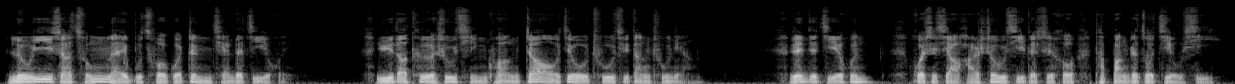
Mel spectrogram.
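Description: A man reading a novel aloud in a calm, measured way. His voice sits very low and has a husky grain. The recording is dry and close, with no room sound. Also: no room sound. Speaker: audiobook narrator. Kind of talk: literary novel narration.

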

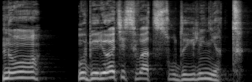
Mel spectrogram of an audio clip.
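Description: A woman reading aloud, voicing a spiteful, domineering male dwarf who mocks and shouts at his wife. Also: medium pitch, moderate pace, lightly acted. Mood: sneering. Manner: sneering, bullying, shouting.

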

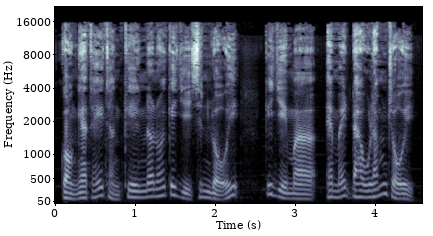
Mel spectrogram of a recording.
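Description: A man voicing a worried, guilt-ridden middle-aged mother, speaking low and hushed. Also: expressive, fairly quick, no echo, close to an everyday voice. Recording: dry close voice, faint music.

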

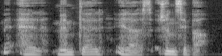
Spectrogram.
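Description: A man's voice: mid-range voice, moderate pace, dark tone, slightly rough. A man voicing an anxious young man in love. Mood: earnest.

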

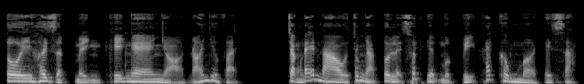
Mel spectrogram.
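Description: A male storyteller narrates a first-person romance with an animated, bright delivery. His voice is husky and swings freely in pitch. It is recorded dry and close, with no room sound. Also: brisk, no echo. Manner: lively, stammering in dialogue.

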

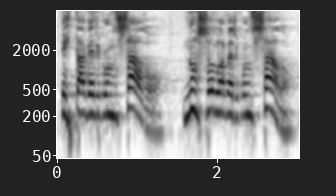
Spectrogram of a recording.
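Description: A man's voice: high-pitched, very animated, normal speed, vocal fry, a bit bright. An older man with a Chilean accent preaching a sermon, telling folksy stories and acting out the voices in them. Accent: Chilean Spanish. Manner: folksy storytelling, acts out voices. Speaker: lay preacher.

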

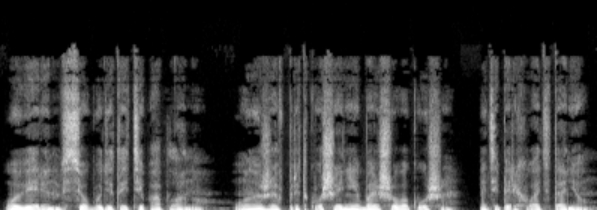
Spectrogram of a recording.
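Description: A woman voicing a wealthy, confident man speaking softly and slowly to his lover, in an audiobook reading. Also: low-pitched, level tone, creaky, slightly rough, no echo, clean studio sound, pitched below the performer's own voice, full character voice. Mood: tender. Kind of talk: audiobook narration.

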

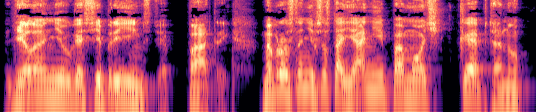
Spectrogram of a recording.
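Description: A man's voice: on the high side, big pitch swings, normal speed, pitched above the performer's own voice. A man voicing an evasive, fawning male governor who mumbles apologetically in an audiobook. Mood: placating.

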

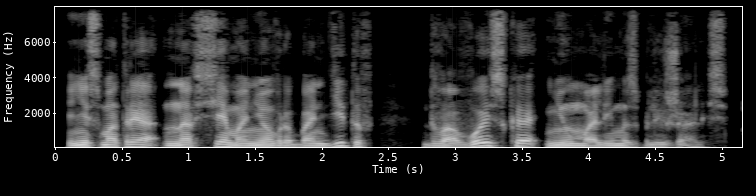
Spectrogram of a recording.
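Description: A man narrating a fantasy novel as an audiobook, reading with steady, even storytelling. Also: on the low side, dry recording, clean studio sound.

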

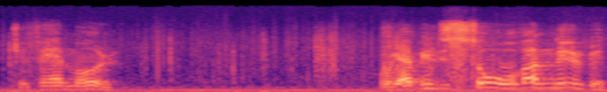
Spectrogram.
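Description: Brief: actor as a despairing young war veteran, radio drama, bright gravelly voice. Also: male voice, a little high, lively intonation, slight background noise. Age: 20s. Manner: weary, hopeless, pleading. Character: weary despairing young male soldier back from war. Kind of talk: radio play acting.

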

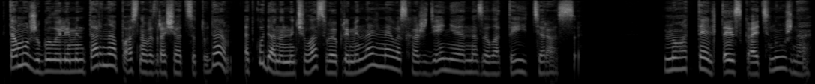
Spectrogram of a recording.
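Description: Woman narrator, mellow dark tone, dry close sound, measured story reading. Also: mid-range voice, no room sound. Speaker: audiobook narrator. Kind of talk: scripted narration.

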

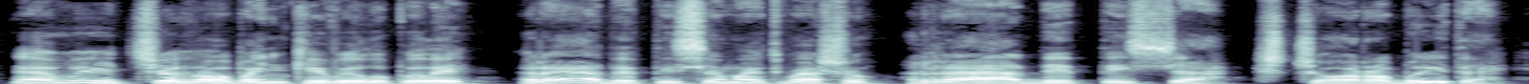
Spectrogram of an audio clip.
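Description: A man's voice: a little high, lively intonation, moderate pace, a little mellow, no room sound, clean studio sound. A man voicing a furious blustering duke. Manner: blustering, menacing. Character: furious proud male duke, commanding.

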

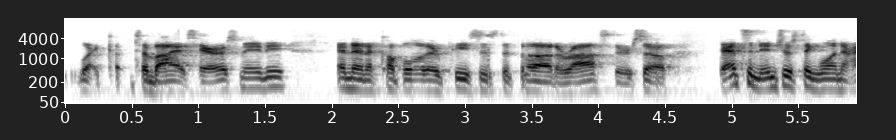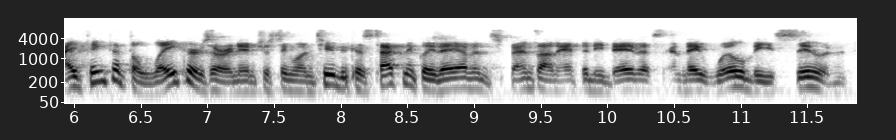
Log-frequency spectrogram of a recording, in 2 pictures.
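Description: Medium in pitch with a fairly bright tone, this sports podcast co-host talks betting casually, thinking out loud and often restarting. His makeshift setup, a small room in a new house with him under a blanket, gives a muffled, cave-like sound.

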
